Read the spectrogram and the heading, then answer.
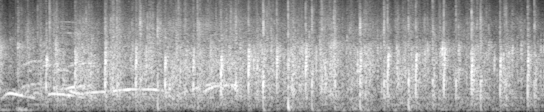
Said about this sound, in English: She's going to be bringing, yes, clap your hands for mothers.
